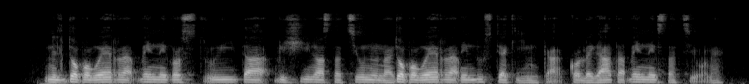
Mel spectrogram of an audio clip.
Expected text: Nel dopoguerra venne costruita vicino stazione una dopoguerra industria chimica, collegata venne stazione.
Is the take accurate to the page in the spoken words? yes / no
yes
